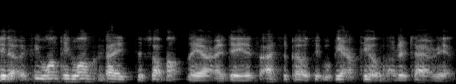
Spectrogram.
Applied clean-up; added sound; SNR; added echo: neural mask model DeepFilterNet 3.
